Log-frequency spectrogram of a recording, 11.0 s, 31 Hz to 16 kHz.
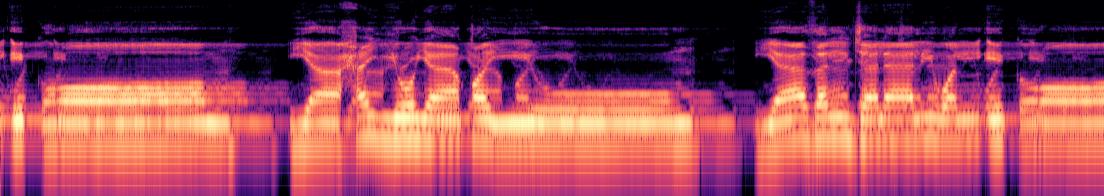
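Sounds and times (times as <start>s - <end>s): person chanting a prayer: 0.0s - 11.0s.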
